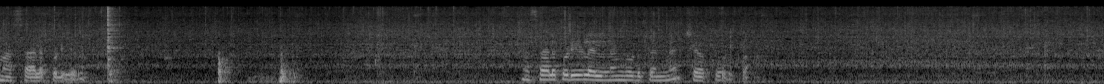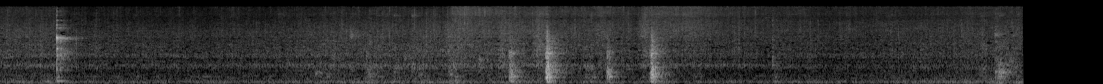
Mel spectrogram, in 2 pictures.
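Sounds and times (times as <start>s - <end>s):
onions sizzling in hot oil: 0.0s - 21.3s
spoon clinking and scraping pan: 11.6s - 12.0s.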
